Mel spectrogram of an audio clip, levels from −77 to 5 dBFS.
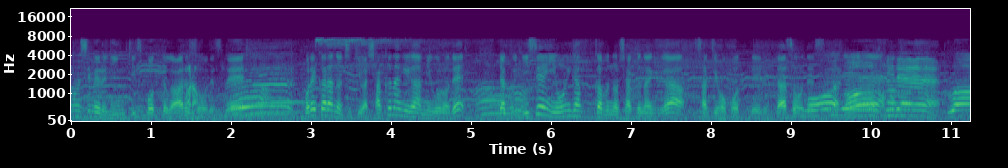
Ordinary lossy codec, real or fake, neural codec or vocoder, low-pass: Opus, 64 kbps; real; none; 7.2 kHz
